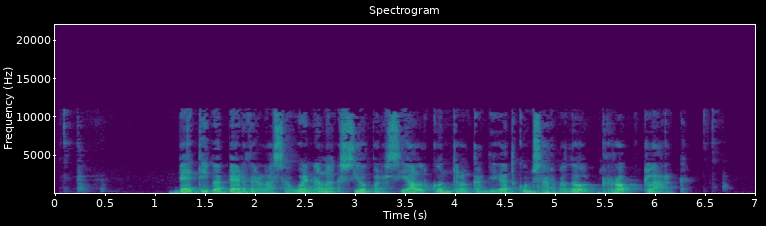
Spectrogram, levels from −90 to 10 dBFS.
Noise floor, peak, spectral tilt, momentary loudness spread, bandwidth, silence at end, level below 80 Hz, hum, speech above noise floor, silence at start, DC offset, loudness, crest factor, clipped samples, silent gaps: -75 dBFS; -6 dBFS; -5 dB/octave; 6 LU; 11.5 kHz; 0.7 s; -66 dBFS; none; 51 dB; 0.2 s; under 0.1%; -25 LUFS; 20 dB; under 0.1%; none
